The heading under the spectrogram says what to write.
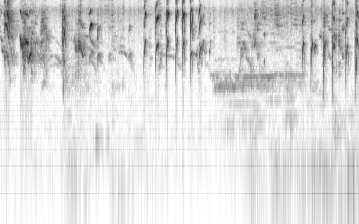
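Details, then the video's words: Several colourful budgies chirping, giving bright, rapid clicks and tweets in quick succession, with a short, steady whistled note partway through the busy high chatter. "Cute Colourful Budgies Chirping Sounds"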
